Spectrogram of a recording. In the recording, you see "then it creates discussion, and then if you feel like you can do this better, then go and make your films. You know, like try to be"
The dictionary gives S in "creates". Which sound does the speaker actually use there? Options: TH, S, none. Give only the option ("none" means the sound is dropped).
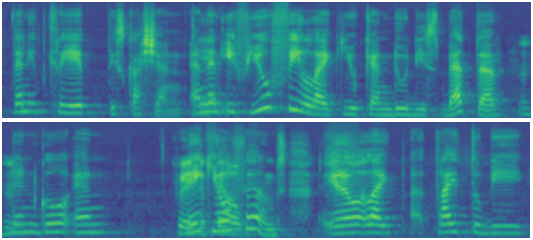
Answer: none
